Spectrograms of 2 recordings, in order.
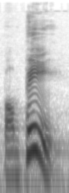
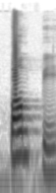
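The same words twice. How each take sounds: First: The stress is on the second syllable. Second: The stress is on the first syllable. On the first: The speaker calls it wrong. "That doesn't sound right" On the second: The speaker calls it right. "Bumpy sounds right. There's my accent"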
